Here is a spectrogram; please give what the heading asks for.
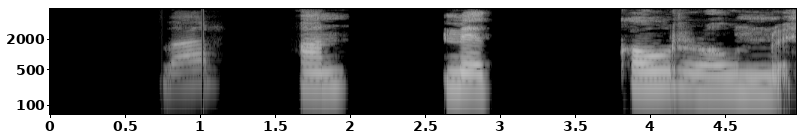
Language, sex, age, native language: Icelandic, male, 9, Icelandic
